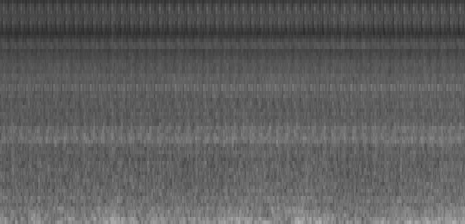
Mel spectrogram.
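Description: Loud cold idle with a ragged, uneven beat instead of a smooth hum; misfiring on cold start, cause not yet pinned down.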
